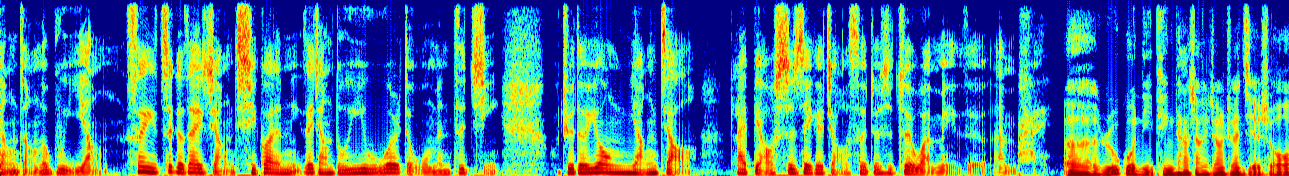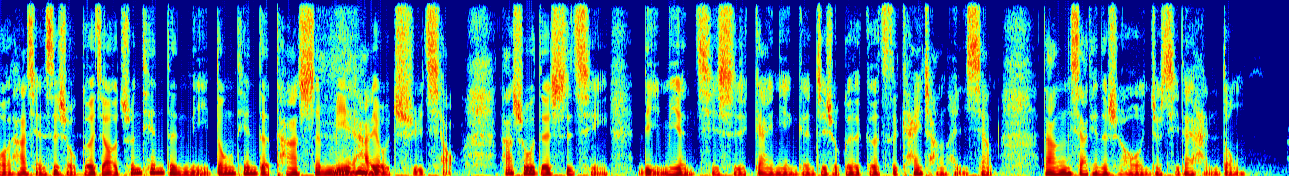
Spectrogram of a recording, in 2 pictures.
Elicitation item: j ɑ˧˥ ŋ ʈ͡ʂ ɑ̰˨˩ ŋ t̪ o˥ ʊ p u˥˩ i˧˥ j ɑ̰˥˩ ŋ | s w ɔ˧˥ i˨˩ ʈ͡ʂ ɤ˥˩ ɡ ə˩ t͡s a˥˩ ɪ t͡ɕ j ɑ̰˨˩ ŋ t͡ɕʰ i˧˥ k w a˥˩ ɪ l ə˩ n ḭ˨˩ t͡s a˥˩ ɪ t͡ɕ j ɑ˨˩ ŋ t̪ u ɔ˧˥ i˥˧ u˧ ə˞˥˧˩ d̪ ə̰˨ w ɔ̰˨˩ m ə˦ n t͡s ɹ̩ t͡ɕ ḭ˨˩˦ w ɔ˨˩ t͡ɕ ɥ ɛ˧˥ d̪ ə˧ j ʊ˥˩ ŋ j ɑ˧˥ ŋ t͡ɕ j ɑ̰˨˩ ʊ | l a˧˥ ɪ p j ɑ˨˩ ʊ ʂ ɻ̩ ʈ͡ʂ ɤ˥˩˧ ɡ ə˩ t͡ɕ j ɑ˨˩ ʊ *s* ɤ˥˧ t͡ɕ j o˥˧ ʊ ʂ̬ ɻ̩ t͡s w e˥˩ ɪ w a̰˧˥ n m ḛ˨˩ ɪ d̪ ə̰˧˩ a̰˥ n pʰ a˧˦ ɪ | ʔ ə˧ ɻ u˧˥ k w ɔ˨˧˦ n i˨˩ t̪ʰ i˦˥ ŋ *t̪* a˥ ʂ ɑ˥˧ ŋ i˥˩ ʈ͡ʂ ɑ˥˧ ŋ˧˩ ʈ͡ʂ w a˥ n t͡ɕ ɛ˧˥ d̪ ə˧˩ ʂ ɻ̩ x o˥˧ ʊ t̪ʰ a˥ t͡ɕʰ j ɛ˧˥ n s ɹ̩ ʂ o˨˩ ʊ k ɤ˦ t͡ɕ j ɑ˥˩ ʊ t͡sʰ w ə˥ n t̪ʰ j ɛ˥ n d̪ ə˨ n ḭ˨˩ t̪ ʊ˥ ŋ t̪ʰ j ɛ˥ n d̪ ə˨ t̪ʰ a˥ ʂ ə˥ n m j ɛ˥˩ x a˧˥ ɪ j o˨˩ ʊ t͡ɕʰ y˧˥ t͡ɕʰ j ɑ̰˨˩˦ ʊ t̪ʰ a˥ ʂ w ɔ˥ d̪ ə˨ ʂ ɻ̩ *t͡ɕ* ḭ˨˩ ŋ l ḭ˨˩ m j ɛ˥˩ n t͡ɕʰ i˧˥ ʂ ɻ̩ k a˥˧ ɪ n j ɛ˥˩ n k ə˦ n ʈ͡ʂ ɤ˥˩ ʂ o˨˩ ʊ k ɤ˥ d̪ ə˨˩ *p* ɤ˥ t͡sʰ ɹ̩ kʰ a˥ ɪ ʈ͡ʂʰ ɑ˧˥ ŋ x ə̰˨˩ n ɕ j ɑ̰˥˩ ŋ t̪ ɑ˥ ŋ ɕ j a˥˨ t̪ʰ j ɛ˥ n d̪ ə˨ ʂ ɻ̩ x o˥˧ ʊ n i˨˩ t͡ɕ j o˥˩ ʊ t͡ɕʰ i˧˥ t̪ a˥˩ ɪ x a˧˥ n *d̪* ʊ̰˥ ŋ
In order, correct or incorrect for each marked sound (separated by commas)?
correct, incorrect, incorrect, incorrect, incorrect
